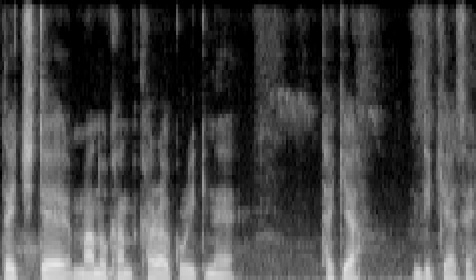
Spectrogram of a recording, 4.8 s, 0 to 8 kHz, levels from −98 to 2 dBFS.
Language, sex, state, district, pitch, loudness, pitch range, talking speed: Nagamese, male, Nagaland, Dimapur, 120 Hz, -18 LUFS, 115-125 Hz, 140 wpm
